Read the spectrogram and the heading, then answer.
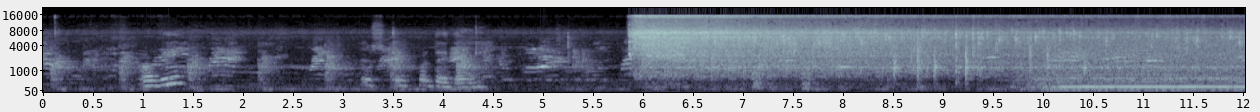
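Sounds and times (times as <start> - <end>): potatoes sizzling in hot oil: 5.8 - 12.0
oil popping: 5.9 - 12.0.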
